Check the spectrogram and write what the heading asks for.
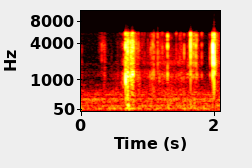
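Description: Small plastic parts bags crinkling as they are handled, in a few short crackles, the loudest a little under a second in.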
